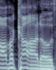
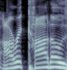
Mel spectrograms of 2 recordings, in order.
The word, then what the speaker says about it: Arikado: Thank you, Ariccado. Avocado. How do you say your name? Aricado.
